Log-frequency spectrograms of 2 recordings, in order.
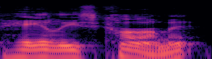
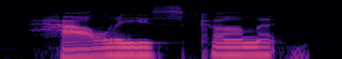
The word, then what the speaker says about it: Halley's Comet: if Halley's Comet was the Christmas star. – Actually, that should have been pronounced Halley's Comet.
